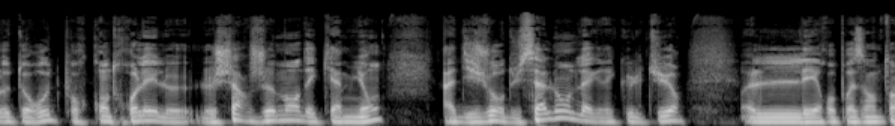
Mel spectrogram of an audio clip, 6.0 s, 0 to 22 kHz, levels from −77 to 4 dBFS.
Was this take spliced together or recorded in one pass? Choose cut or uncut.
cut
